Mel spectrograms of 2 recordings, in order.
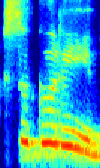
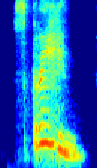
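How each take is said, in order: First: It is said with added vowels, Japanese-style. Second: It is said with an English consonant cluster.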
